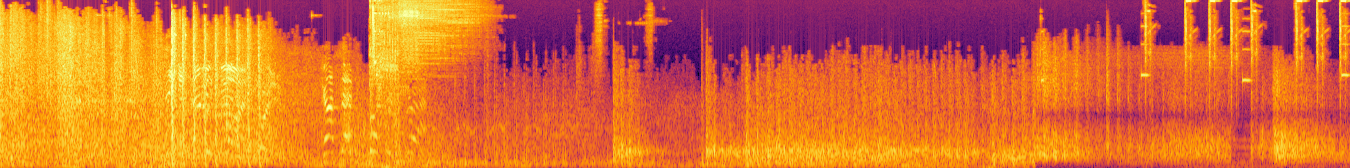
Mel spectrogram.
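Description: Gunfire in the Battlefield Hardline video game, rapid automatic bursts and single shots crackling close and loud, mixed with explosions and chaotic in-game noise, with a voice talking over parts of it.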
